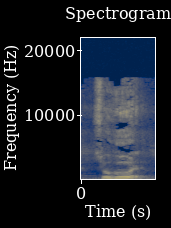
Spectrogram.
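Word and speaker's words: سُحور: Ada juga yang membacanya sahur dan ada juga yang membacanya suhur. Ini dimaknanya berbeda. Kalau sahur itu makanan yang digunakan untuk sahur, tapi kalau suhur maka adalah pekerjaan dia.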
